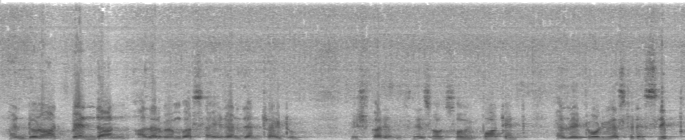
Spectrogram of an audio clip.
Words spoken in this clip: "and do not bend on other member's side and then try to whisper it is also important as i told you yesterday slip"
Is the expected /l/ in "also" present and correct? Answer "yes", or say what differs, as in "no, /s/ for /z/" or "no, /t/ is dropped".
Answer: no, /l/ is dropped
